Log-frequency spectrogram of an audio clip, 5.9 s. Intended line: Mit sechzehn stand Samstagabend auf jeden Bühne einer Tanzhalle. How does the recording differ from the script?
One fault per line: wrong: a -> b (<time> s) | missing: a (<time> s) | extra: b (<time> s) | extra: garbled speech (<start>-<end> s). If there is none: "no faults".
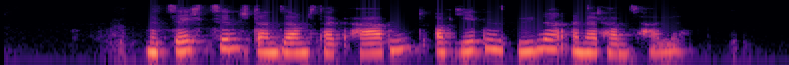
no faults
